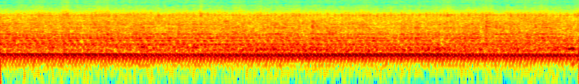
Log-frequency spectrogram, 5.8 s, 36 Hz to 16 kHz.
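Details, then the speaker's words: New Campbell Hausfeld 20 gal twin-cylinder air compressor (135 psi) at setup and break-in, regulator off, building tank pressure: steady mid-pitched hum with even pumping chatter, relatively quiet, running normally. "seems relatively quiet i've got the regulator turned off so it's just building up treasure"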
